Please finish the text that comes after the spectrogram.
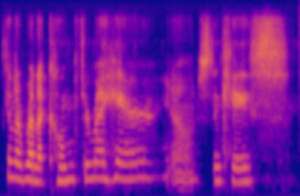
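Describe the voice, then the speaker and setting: Female tabletop player, highish even pitch with plenty of vocal fry, casual in-character chat. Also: normal speed. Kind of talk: casual in-character game talk.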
